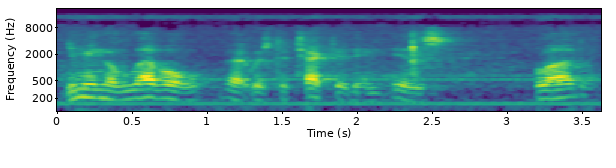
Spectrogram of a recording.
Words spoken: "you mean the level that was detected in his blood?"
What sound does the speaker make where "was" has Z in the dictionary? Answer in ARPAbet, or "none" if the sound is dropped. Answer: Z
